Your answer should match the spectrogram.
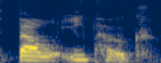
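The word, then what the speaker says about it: Belle Époque: of the era of rock crystal this is Belle epoke you know how to spell it b e l l e e p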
